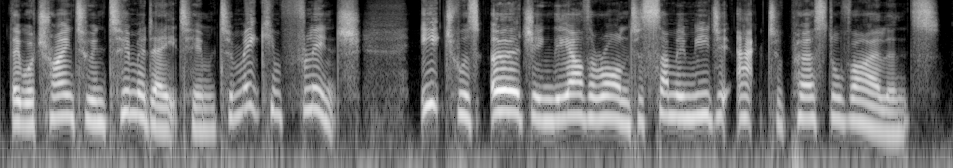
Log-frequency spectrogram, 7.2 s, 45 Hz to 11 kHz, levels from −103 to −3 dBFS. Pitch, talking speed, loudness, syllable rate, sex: 225 Hz, 185 wpm, -19 LUFS, 5.8 syllables/s, female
